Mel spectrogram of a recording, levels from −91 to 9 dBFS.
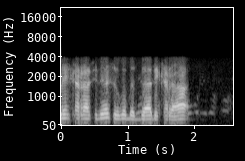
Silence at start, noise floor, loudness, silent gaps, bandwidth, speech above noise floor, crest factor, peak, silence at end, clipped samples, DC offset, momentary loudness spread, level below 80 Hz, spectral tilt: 0 s; -53 dBFS; -16 LUFS; none; 4 kHz; 37 dB; 16 dB; 0 dBFS; 0.65 s; under 0.1%; under 0.1%; 4 LU; -54 dBFS; -4 dB/octave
